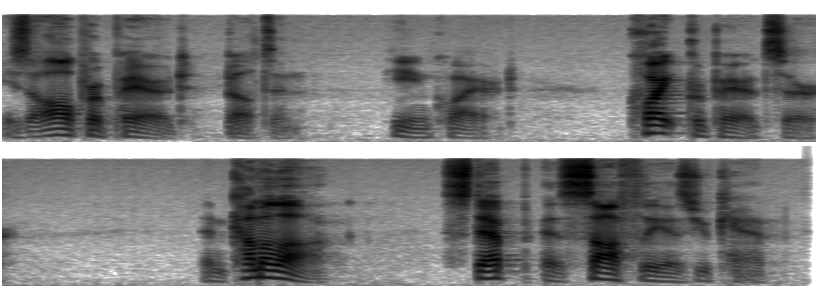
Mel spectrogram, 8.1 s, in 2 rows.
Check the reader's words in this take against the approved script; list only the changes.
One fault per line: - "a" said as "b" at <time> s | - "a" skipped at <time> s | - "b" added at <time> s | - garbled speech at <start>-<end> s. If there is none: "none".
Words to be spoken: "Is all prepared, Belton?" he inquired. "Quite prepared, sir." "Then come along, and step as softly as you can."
- "and" skipped at 5.7 s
